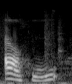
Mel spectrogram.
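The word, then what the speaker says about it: Arhu (二胡): In Mandarin, the pronunciation is Arhu.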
